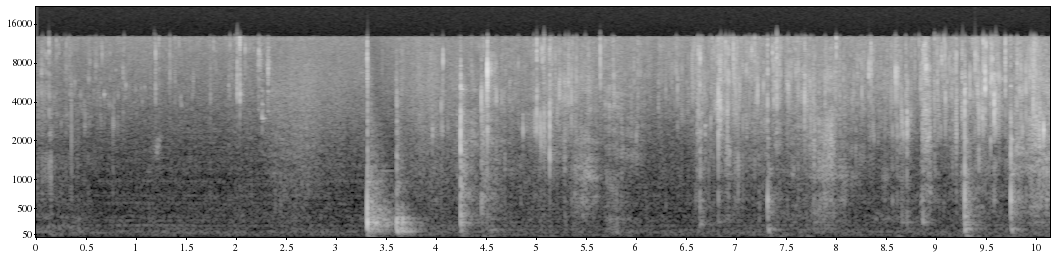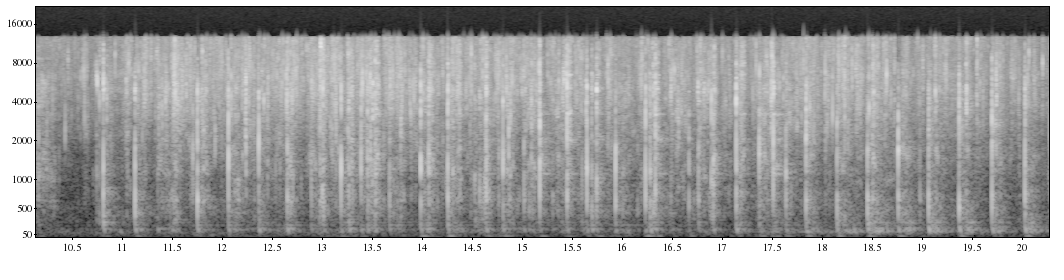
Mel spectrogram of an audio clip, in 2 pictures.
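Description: A spoon mixing a wet chocolate pudding batter of flour, cocoa, treacle and milk in a mixing bowl: a fast run of short clicking, knocking strokes that grows busier from about seven seconds in. A single thump about three seconds in.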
